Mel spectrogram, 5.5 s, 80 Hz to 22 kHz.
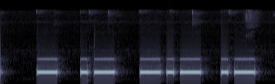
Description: Morse code, heard as a keyed tone, about 9 wpm, 650 Hz. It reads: TAKA
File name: jh8cbh / 2025cw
